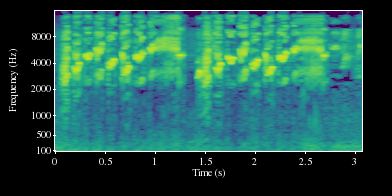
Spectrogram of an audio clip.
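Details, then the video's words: Imitating the songs of other birds, a lark delivers rapid, evenly spaced chirps and warbled whistles in two quick runs with a brief pause between them. "The lark imitates the singing of hundreds of birds."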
